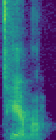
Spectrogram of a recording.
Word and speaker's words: Tamra: still screwing it up she was like my name is pronounced tamra and i was like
